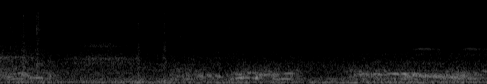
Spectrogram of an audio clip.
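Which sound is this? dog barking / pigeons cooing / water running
pigeons cooing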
